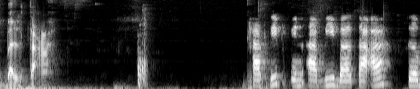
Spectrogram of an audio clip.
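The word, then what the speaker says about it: بلتعة: Rasulullah sallallahu alaihi wasallam mengutus Hatib bin Abi Balth ke Muqauukis. Penguasa Hatib bin Abi Baltaah. Bacanya Abi Balta'ah.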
